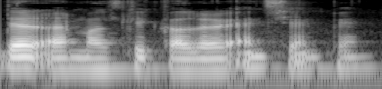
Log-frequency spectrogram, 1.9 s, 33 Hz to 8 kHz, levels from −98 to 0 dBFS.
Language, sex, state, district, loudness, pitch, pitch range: English, male, Arunachal Pradesh, Longding, -21 LUFS, 115 Hz, 110-120 Hz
